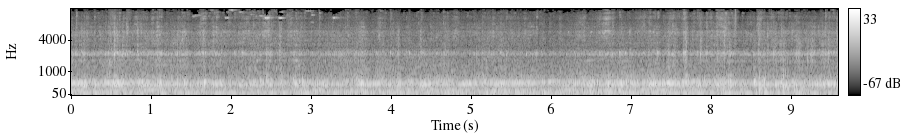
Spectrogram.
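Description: Side-by-side UTV engine running steadily at low trail speed, heard from inside the open cab, with scattered light rattles and clicks.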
